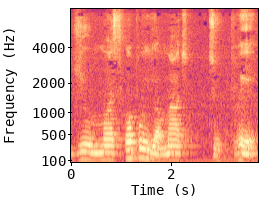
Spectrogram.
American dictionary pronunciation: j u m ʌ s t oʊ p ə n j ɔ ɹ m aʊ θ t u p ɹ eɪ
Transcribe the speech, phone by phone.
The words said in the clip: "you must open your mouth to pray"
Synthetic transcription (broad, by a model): j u m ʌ s t oʊ p ə n j ɔ m aʊ t t u p ɹ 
